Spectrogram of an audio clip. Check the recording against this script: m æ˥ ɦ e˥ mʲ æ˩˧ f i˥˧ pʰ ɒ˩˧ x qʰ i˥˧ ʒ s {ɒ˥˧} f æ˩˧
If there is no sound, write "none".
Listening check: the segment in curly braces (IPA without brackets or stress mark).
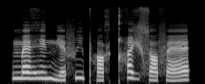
ɒ˩˧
